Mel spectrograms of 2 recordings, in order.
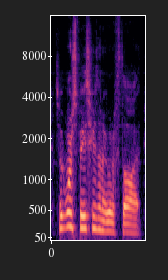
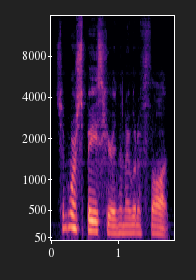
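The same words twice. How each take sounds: First: It is read in a female character voice. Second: It is read in a male character voice. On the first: The speaker calls it right. "this is Yumi talking" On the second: The speaker calls it wrong. "I don't know why I'm doing his voice"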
